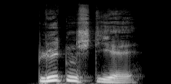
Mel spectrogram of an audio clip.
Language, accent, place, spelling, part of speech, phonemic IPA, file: German, Germany, Berlin, Blütenstiel, noun, /ˈblyːtənˈʃtiːl/, De-Blütenstiel.ogg
- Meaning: pedicel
